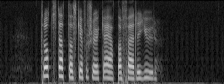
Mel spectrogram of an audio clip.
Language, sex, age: Swedish, female, 22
